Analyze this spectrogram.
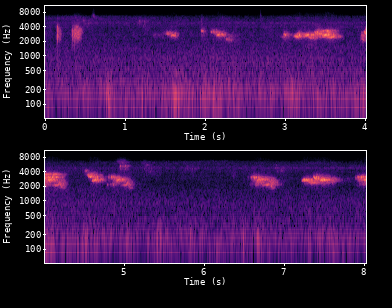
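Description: Birds chirping repeatedly in short, bright bursts, a lively run of tweets scattered across several seconds, with faint background hum and no talking.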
